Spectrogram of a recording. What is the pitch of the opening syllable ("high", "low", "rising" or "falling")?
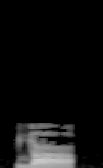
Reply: falling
